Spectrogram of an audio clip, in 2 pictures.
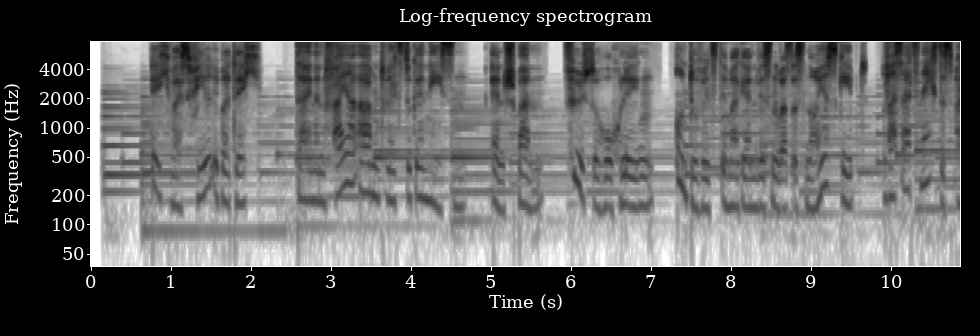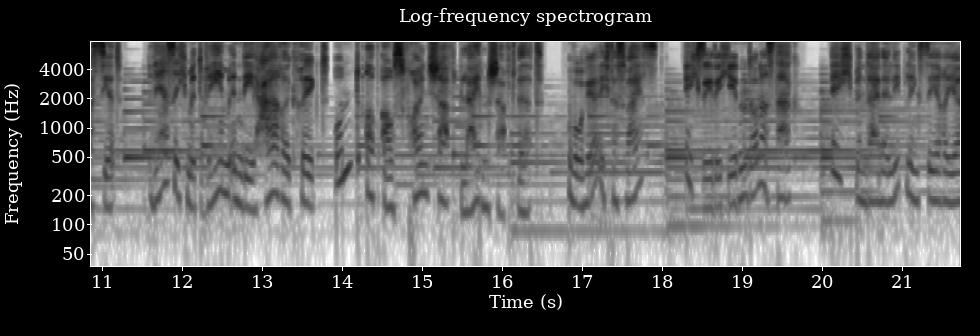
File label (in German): Werbung; ARD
